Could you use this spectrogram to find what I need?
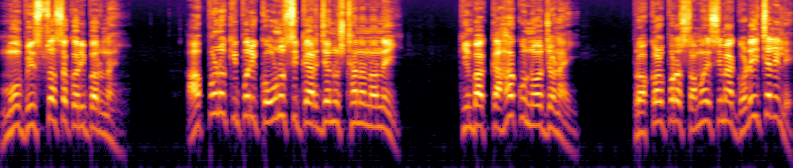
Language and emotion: Odia, angry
